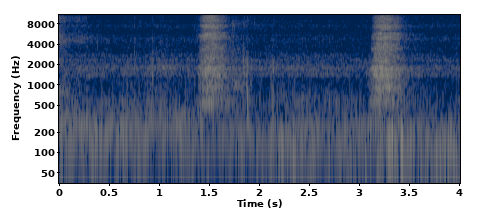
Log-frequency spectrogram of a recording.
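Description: A hiker breathing near the microphone: two audible breaths, about a second and a half in and again about three seconds in.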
